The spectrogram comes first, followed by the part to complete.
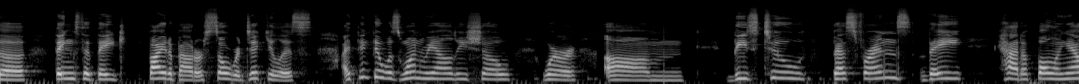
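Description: At 6.64 s and again at 8.84 s, just after "these two best", there's a block of digital silence: the output briefly drops to zero, about 2.7 ms then 5.3 ms, which fits buffers of 128 and 256 samples not filled in time. Each lands as a tick or dip.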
